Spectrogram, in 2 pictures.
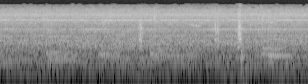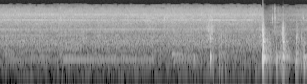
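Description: Soft background music with a plucked-string melody plays over a knife trimming the stem of a porcini mushroom. A few light clicks come through it, and the loudest, near the end, is trimmed pieces of stem dropping into a plastic bucket.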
